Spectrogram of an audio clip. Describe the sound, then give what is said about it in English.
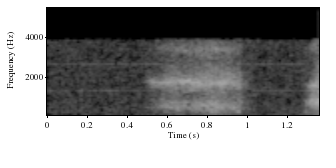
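A deep, slow breath, soft and airy, swelling for about half a second in a quiet clip, with another breath starting right at the end. “Good breath. That's kind of breath that heals. That moves the energy.”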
